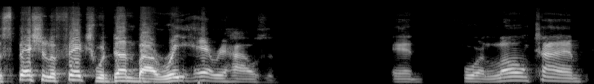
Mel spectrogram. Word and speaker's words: Harryhausen: even hold up today you tell my ray-ray Harry hoo ha am I saying it right Ray Harryhausen Ray Harryhausen I don't eat Jeff sorry these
